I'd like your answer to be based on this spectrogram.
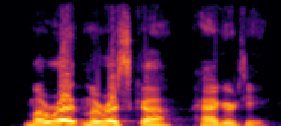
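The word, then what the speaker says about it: Mariska Hargitay: She goes on about, and I always pronounce her name wrong. Is it Margista Haggerty, Cheryl? Mariska Haggerty,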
